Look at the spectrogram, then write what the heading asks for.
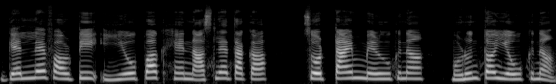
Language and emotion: Goan Konkani, neutral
